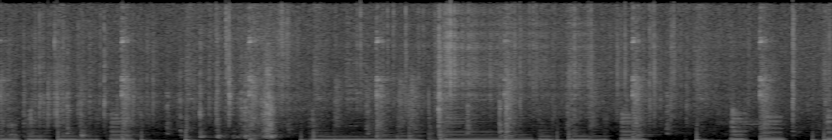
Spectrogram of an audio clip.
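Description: A plant-based burger patty sizzles on a grill as it is flipped, with loud crackling bursts, brief scraping clatters and short pauses in an uneven rhythm.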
